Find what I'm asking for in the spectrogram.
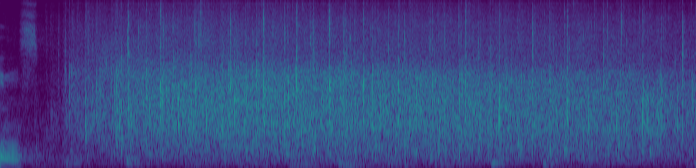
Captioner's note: applause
